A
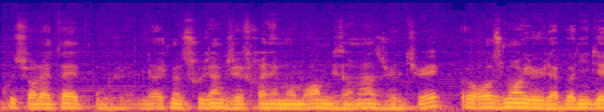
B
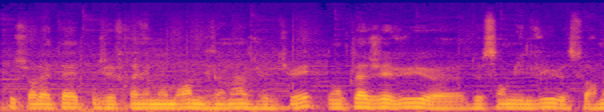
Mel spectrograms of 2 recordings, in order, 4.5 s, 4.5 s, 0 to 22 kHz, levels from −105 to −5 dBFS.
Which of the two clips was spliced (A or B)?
B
